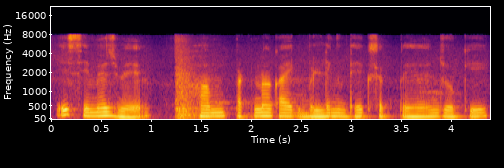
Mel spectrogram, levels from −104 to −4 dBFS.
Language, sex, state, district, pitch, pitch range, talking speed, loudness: Hindi, male, Bihar, Patna, 120 Hz, 110-125 Hz, 165 wpm, -18 LUFS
